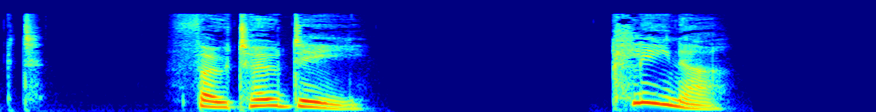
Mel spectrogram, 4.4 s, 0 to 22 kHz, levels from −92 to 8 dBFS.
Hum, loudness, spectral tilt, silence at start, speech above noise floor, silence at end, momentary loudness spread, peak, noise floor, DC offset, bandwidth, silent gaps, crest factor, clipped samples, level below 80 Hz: none; -15 LUFS; -5 dB/octave; 0.1 s; over 76 dB; 0.8 s; 18 LU; -2 dBFS; under -90 dBFS; under 0.1%; 13.5 kHz; none; 18 dB; under 0.1%; -62 dBFS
